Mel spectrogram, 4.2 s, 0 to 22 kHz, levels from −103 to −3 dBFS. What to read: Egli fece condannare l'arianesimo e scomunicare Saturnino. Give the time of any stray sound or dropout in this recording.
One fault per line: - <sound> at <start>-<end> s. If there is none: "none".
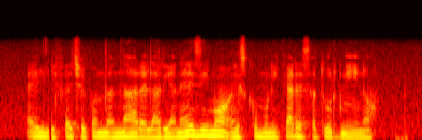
- dropout at 0.5-0.5 s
